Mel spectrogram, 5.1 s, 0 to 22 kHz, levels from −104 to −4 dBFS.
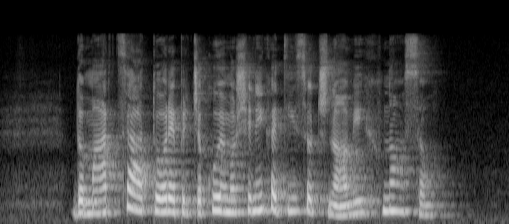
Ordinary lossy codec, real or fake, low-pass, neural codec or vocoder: none; real; none; none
